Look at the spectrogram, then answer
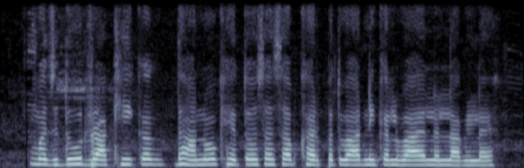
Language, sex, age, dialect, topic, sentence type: Maithili, female, 18-24, Angika, agriculture, statement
